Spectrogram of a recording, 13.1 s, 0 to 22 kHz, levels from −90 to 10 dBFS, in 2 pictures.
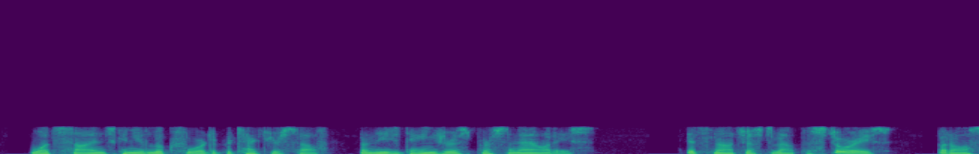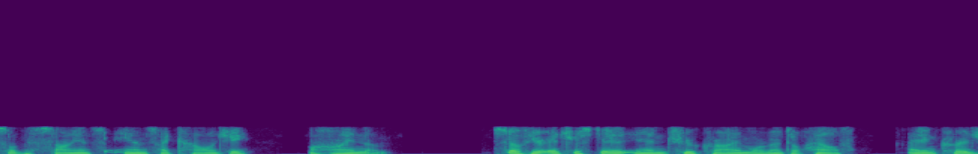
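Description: Buzzy, gravelly speech with a rough, reedy edge runs through the whole recording, and nothing above 4 kHz comes through, so sibilants sound dull and clipped. That character is the GSM full-rate codec, which fits its 13 kbps rate. It rebuilds the voice from a vocal-tract model excited by a sparse, regular pulse train that keeps only a third of the excitation samples, so the fine detail of the voice turns into a grainy buzz. Right after "true crime or mental", from 12.06 to 12.09 s, the sound briefly freezes into a short metallic ring. These are lost GSM frames. The gap sounds like a single missing 20 ms frame, and the decoder filled it by repeating the last good frame's parameters, holding a rough ringing tone in place of the real speech for that instant.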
